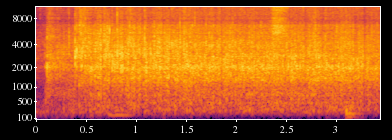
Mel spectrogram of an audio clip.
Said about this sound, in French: Applaudissons-nous, we are magnificent people.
